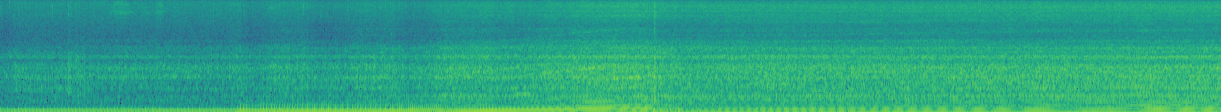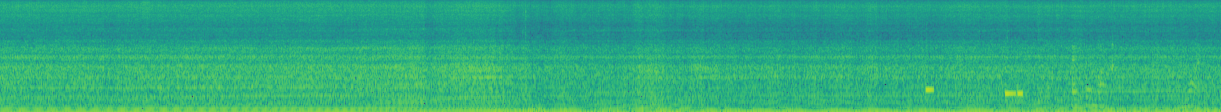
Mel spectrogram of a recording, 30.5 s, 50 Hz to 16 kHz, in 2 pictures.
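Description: Can-Am Spyder F3's three-cylinder engine idling, then pulling away with a rising pitch, dropping at an upshift about eight seconds in, climbing slowly through a long steady run, and dropping again at a second upshift a little past twenty seconds before cruising.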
